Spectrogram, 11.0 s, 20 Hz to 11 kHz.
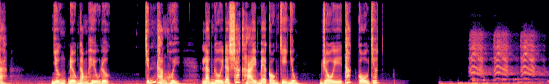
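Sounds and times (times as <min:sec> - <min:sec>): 
speech: 0:00.0 - 0:00.2, 0:01.0 - 0:02.3, 0:02.9 - 0:07.7
crows cawing at night: 0:09.4 - 0:10.9
owls screeching at night: 0:09.4 - 0:10.9.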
